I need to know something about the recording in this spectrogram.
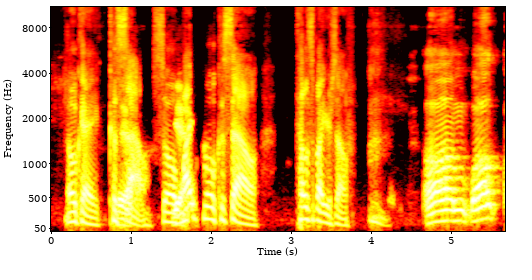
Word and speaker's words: Casale: as you told me, the right way to pronounce it is actually Casale, right? Casale, yes. Right. But not many people have realized that with the E at the end, so it's just Casale.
